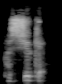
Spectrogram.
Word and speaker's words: psyche: 那另外一个字也代表生命，那叫做 Psyche，那就跟英文的 psychology 那个字的字根从这里来了，只是我们英文的 psychology 的时候，那个 p 在前面不发音，就是 psychology。希腊文的 p 要发音，就是 psyche。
